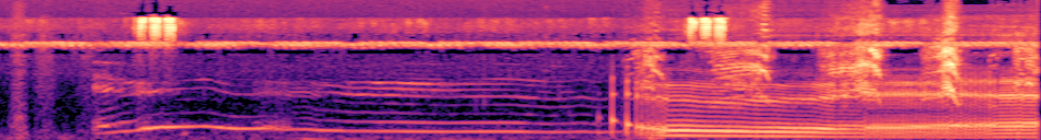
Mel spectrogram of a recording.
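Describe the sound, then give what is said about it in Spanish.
A human voice imitates a wolf howl with a long, sustained, wavering moan. Partway through, it swells into a louder, fuller howl that holds to the end. “Hacemos el lobo.”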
